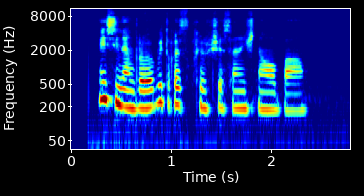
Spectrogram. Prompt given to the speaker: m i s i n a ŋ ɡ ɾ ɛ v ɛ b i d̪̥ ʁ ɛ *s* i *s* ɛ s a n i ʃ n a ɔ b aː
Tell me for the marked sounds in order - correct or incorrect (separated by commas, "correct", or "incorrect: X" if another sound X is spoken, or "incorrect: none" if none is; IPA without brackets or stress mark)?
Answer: correct, incorrect: ʃ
